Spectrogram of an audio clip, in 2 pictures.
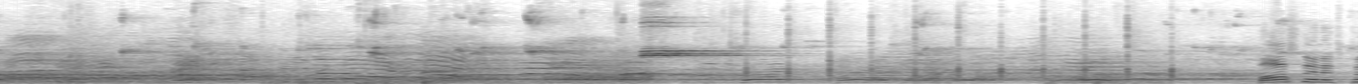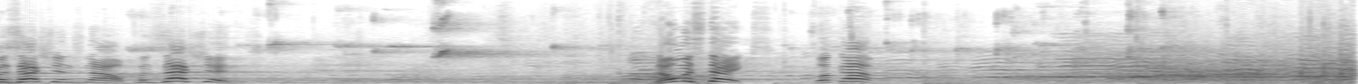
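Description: Spectators chatter and call out in an echoing gym.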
